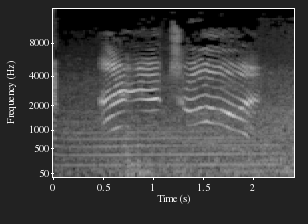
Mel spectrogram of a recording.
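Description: Steady engine and road drone inside a moving car's cabin, with a high-pitched voice drawing out two long phrases over it.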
